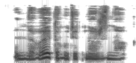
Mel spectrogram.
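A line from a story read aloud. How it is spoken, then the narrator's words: Whispered. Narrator (Russian): шепнул мне Ирис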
